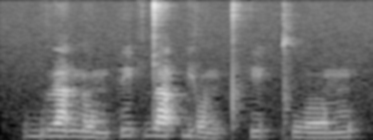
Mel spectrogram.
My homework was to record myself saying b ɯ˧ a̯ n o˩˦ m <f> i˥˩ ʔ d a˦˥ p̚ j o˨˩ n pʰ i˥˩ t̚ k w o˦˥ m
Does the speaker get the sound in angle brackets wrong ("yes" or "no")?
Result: yes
